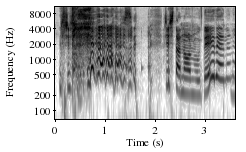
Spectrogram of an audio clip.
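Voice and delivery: laughing through the words. Real, not acted.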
